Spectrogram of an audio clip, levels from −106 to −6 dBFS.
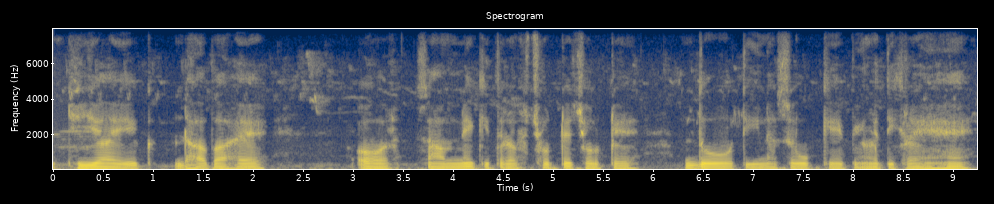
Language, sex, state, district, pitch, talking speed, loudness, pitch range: Hindi, male, Uttar Pradesh, Lalitpur, 95 Hz, 115 wpm, -18 LUFS, 95-100 Hz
